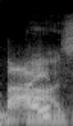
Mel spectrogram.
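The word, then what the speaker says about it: Baz: How do you pronounce his last name? Boz, yeah. Baez?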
